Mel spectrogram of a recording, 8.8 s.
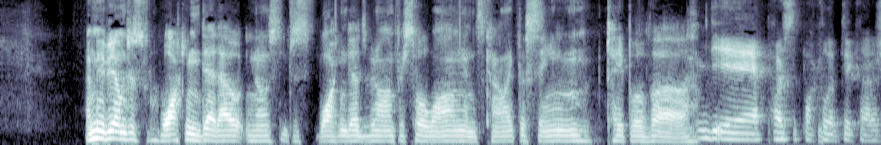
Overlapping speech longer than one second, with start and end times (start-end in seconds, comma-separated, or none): none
